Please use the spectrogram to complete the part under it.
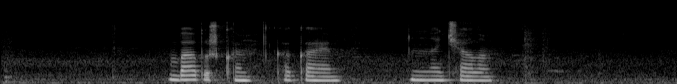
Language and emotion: Russian, neutral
